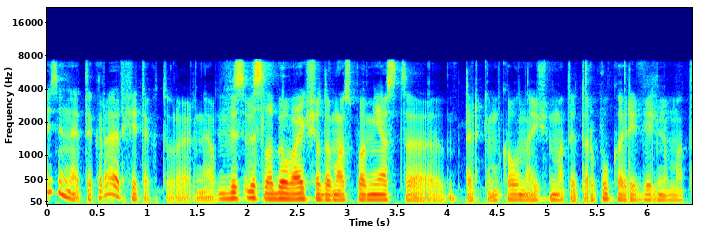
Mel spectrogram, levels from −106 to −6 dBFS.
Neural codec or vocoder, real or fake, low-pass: none; real; 7.2 kHz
